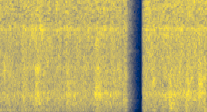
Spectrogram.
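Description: Heavy rain pours steadily during a cyclone in Puducherry, a dense, continuous hiss of falling water close by, broken once by a brief cut to silence before resuming.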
